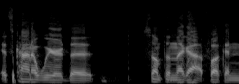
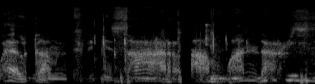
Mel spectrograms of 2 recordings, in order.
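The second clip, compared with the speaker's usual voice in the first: welcoming tavern keeper voice, in character; 7 semitones higher, 3 dB quieter than usual. Recalling talking to oneself about the Bazaar of Wonders: Hearthstone tavern keeper voice. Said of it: "Why is it the tavern keeper from Hearthstone?".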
